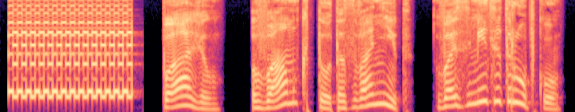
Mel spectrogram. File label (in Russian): Мужские именные звонки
